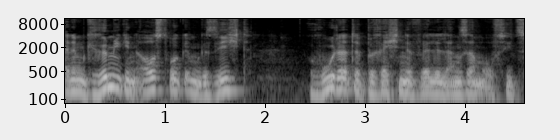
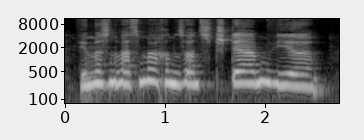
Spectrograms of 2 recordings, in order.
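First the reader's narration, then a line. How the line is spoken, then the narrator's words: Shrieking. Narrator (German): Nur Schnee auf Berg kreischte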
